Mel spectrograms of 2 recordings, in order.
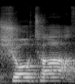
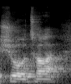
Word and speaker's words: Shoretire: one of them and short r i think that is how you pronounce it shorter i've always called it short time anyway them two could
